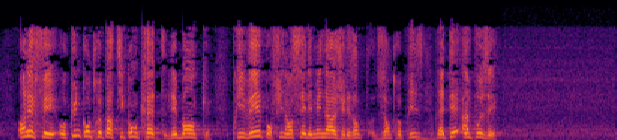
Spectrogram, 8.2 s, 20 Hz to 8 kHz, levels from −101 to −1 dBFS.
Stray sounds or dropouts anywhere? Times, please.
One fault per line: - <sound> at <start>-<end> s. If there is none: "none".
none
